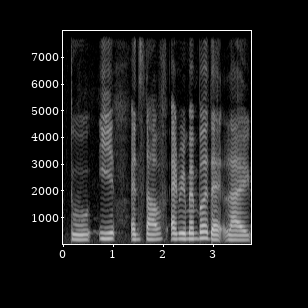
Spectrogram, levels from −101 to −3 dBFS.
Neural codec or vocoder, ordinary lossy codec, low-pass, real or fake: none; none; none; real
